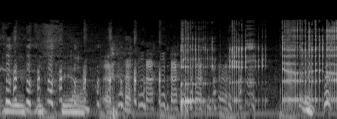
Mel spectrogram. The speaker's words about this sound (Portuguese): É que eu tava aqui, eu tava engolindo ar aqui o tempo todo, até vocês me chamarem pra ver se saiu um arroto maior.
